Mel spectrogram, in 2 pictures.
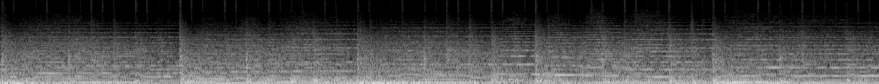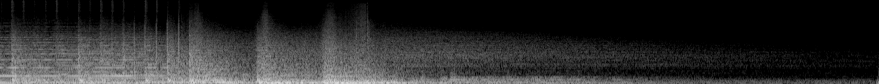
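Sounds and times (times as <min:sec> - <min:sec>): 
forest battle music: 0:00.0 - 0:13.1.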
